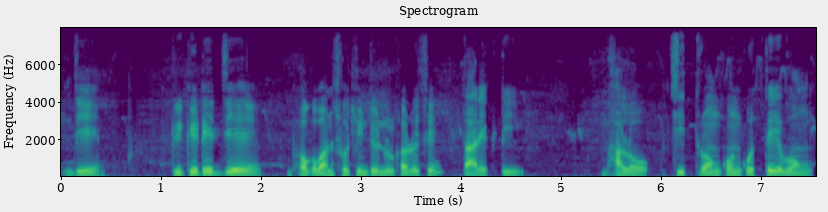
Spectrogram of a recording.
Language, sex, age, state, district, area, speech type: Bengali, male, 30-45, West Bengal, Hooghly, rural, spontaneous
